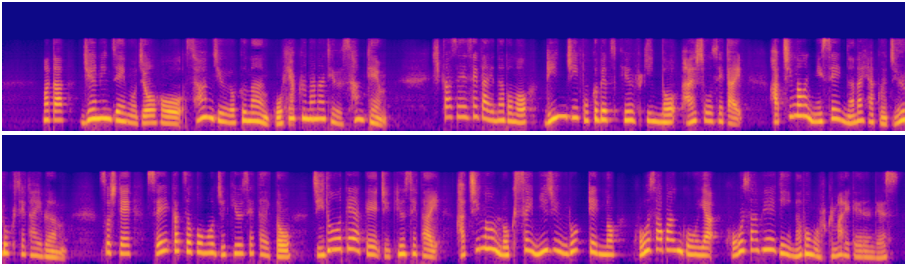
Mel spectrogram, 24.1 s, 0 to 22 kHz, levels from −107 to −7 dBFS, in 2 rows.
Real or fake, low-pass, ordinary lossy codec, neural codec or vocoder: fake; none; none; codec, 16 kHz, 1 kbps, X-Codec, HuBERT features, trained on balanced general audio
